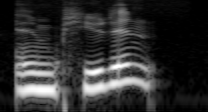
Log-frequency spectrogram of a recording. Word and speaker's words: impudent: Impotent cloud. That's good. – No, impudent.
